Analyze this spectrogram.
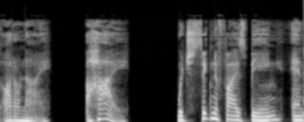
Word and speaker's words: Adonai: Adni, meaning Lord and pronounced by us Adonai.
